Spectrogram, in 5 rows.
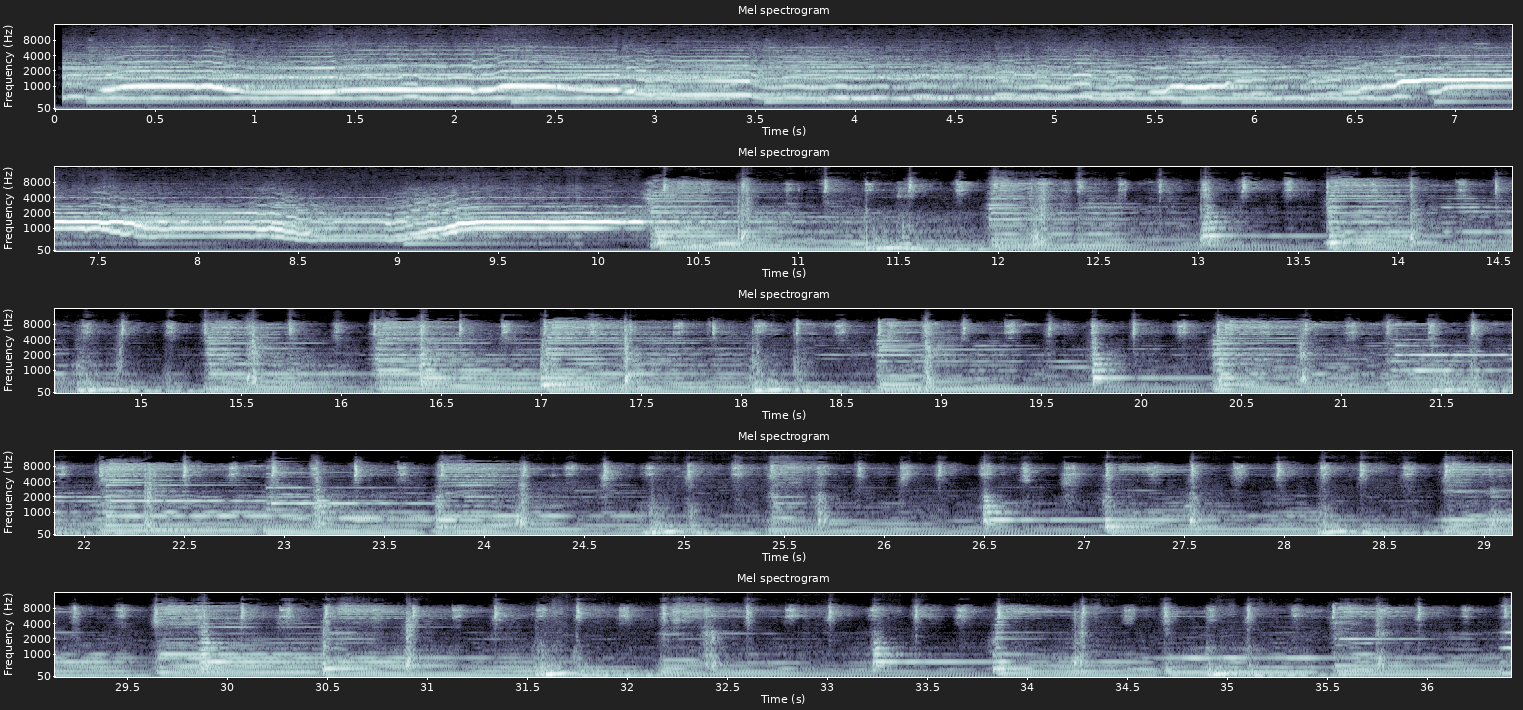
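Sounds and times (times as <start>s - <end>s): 
instrumental music: 0.0s - 36.4s.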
